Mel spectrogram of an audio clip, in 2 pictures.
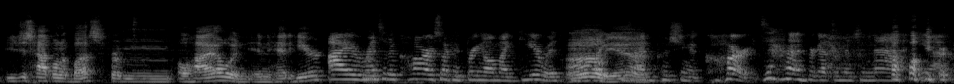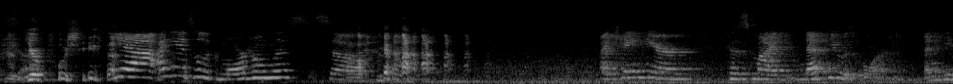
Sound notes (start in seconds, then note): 8.7 laughs; 13.0 laughing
